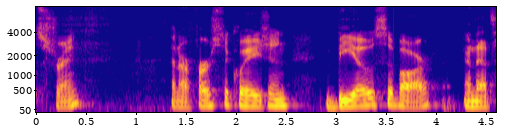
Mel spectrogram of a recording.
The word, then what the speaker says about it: Biot-Savart: and our first equation biot-savart and that's how to pronounce Bo for the first whoever it was last name and savart the T is silent for the second one biot-savart that's the workhorse equation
